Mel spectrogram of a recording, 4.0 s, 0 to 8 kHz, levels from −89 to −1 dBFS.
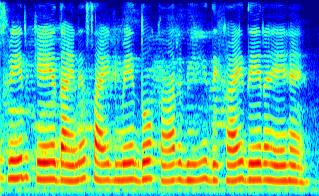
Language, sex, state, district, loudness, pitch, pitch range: Hindi, female, Bihar, Kishanganj, -15 LUFS, 250 Hz, 240-260 Hz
